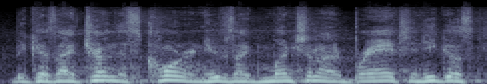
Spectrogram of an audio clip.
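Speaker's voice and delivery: usual speaking voice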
